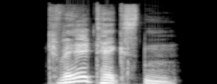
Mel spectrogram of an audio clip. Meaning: dative plural of Quelltext
- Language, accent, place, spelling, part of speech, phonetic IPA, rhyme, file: German, Germany, Berlin, Quelltexten, noun, [ˈkvɛlˌtɛkstn̩], -ɛltɛkstn̩, De-Quelltexten.ogg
